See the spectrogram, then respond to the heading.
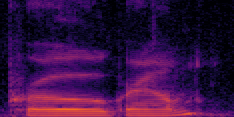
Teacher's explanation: In addition, program, again, that vowel O, you're going to want to hold that longer. That's where the stress is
